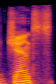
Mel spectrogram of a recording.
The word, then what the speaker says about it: djent: the new ones are gent. It's spelled DJENT, and it's Gent metal?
